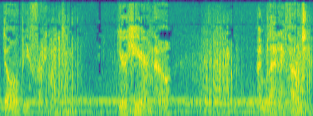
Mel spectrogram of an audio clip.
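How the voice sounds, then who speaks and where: An actor playing a secretive backwoods man in a radio horror drama, terse, evasive and quietly insistent. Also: deep voice, slow pace. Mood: eerily calm. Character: eerily calm, secretive backwoods country man. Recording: noisy archived radio drama.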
